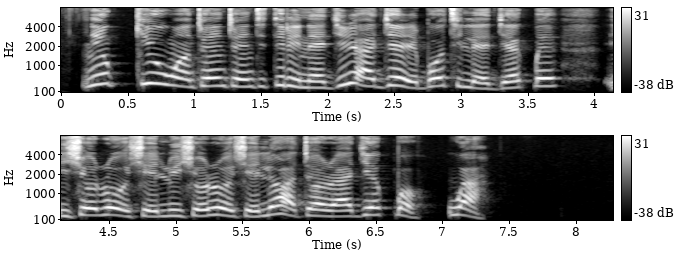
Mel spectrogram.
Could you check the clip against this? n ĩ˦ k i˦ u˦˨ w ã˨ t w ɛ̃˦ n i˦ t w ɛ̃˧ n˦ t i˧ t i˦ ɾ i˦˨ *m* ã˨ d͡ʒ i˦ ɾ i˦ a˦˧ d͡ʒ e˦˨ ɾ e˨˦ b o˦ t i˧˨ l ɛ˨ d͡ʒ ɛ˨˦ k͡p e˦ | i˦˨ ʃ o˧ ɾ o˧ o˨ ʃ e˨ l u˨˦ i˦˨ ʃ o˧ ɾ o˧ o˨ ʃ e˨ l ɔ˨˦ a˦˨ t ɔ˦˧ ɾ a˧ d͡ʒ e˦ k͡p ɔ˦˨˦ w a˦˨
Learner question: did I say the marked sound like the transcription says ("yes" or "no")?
no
